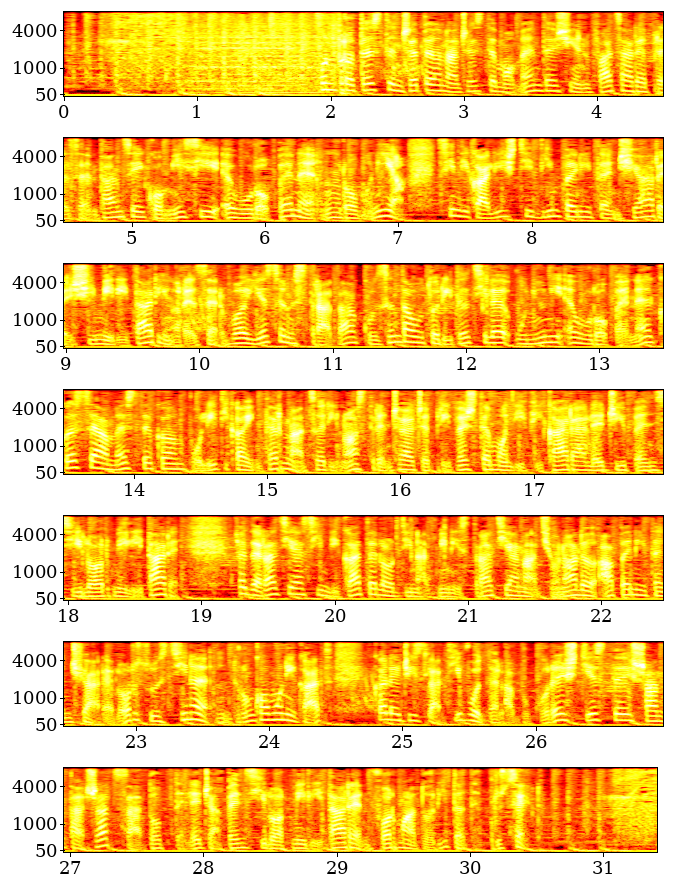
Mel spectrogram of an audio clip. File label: radio; radioguerrilla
